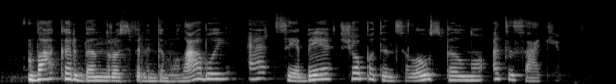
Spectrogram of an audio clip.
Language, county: Lithuanian, Kaunas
